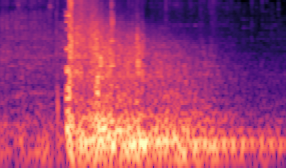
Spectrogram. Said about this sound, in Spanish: Finalmente la protesta llegó al edificio de rectoría. A la entrada principal le prendieron fuego, lanzaron petardos y bombas Molotov.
